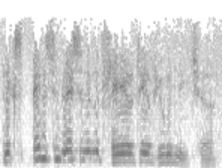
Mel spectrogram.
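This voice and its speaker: A man's voice: on the high side, sing-song, a little fast, breathy edge. Elderly, fussy, dignified clergyman. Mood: fussy, resigned. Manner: hesitant, fussy, clipped phrases. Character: dignified elderly English clergyman, mild and regretful. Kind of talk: 1940s radio acting. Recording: muffled noisy 1940s radio recording.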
